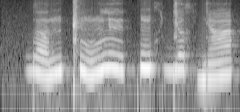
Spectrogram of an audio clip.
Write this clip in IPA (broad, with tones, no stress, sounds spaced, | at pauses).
ɡ ʌ˧˩˧ n ǁ ũ˧˩˧ l ʉ˦˨ k ũ˥ x ɟ ʌ˥ x ɟ ã˨˦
